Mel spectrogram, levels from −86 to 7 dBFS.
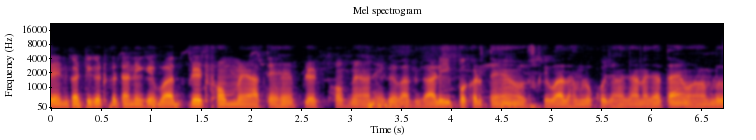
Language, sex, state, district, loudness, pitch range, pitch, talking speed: Hindi, male, Chhattisgarh, Kabirdham, -19 LUFS, 100-105 Hz, 100 Hz, 265 wpm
